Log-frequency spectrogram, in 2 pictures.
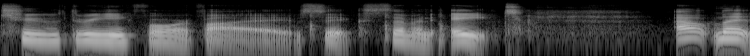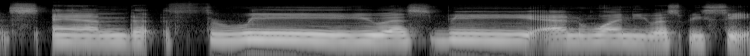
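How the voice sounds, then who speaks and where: A woman speaks in an unremarkable speaking voice at medium pitch with ordinary pitch variation. The sound is dry and close, with no echo. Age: 60s. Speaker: product reviewer. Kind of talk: casual product review. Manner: casual, unscripted with fillers.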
